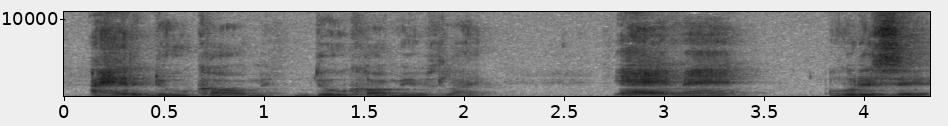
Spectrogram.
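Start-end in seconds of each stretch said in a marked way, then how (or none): 2.7-4.3 rasping, hoarse-sounding voice. Retelling a phone call from a caller: imitating a raspy caller. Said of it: "you know it's a raspy".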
